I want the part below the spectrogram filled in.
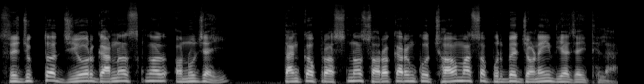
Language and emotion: Odia, neutral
